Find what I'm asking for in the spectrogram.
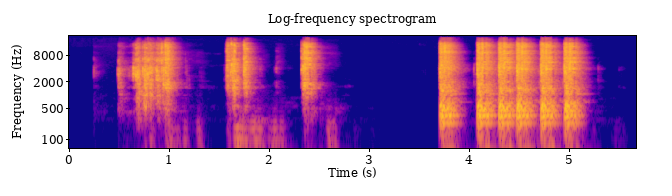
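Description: Replica pistol firing on compressed green gas, with a few separate snappy pops followed by a quick string of five rapid shots, loud and close with no voices.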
